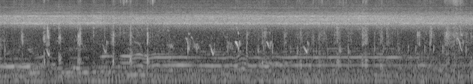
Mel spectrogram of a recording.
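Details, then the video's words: Jungli teetar (francolin) chicks playing in mud give scattered short, high peeps and chirps over a steady insect-like hum and a high continuous buzz. "jungli teetar chicks voice"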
